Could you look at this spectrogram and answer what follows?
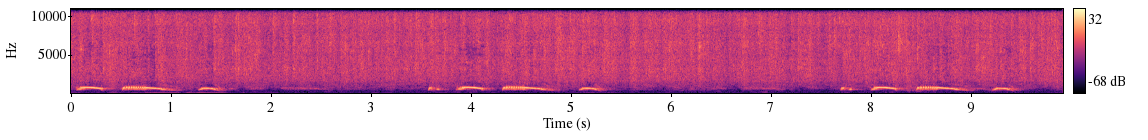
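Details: Kuk 1 spotted dove cooing steadily in a gentle drizzle: three repeated phrases about four seconds apart, each a quick stutter then mellow coos with one long falling note, backed by constant soft rain noise.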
